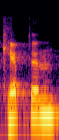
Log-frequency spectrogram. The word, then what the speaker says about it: keptn: story yeah uh you you got it right captain so the the pronunciation or the spelling is ke ptn it's the german phonetic of a captain and the idea with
